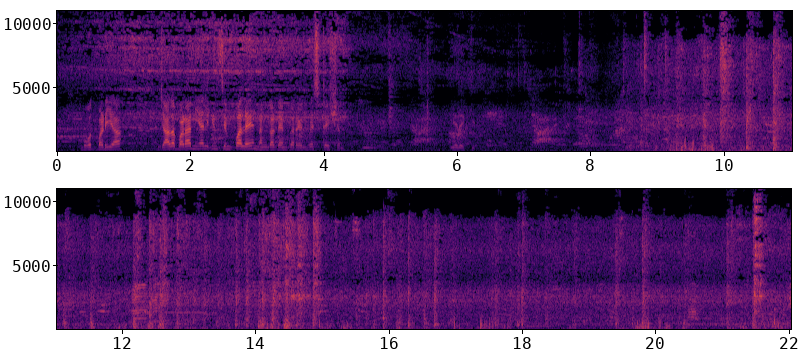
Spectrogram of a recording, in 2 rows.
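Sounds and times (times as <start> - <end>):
train coach rumble: 8.5 - 22.0
train wheels clacking over rail joints: 8.8 - 20.0.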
